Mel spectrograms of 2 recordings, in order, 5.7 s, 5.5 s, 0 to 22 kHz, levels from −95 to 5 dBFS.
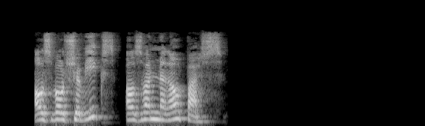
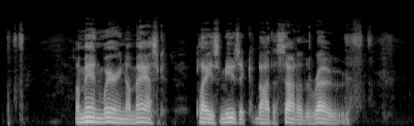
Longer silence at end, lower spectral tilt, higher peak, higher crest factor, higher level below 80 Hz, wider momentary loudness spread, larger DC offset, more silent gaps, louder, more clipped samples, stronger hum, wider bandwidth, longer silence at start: first, 2.7 s vs 0.7 s; second, -3.5 dB/octave vs -6 dB/octave; first, -2 dBFS vs -8 dBFS; about the same, 18 dB vs 20 dB; about the same, -64 dBFS vs -64 dBFS; second, 12 LU vs 22 LU; neither; first, 1.63-1.67 s vs none; first, -16 LUFS vs -27 LUFS; neither; neither; second, 8 kHz vs 10.5 kHz; first, 0.45 s vs 0.25 s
